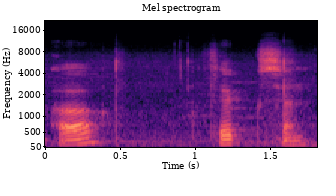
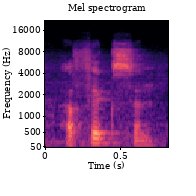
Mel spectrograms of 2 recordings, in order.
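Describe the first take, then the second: First: affection stretched out very slowly, syllable by syllable; teacher drags out affection so students catch each sound; slow drawn-out demo. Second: Said in the usual way. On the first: Shown as a demonstration. Teacher modeling affection for students, very slow and drawn out. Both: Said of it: "दोनों तरीके से पढ़ रहे हैं".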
